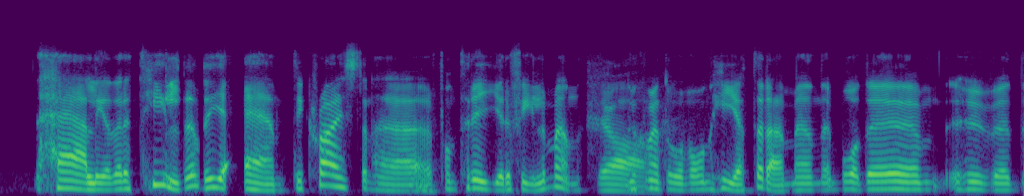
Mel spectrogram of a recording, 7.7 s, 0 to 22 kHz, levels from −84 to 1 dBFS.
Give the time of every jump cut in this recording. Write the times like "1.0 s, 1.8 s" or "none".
1.5 s, 4.4 s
